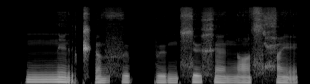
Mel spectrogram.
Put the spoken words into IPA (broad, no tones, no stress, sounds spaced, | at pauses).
nː ĩ r t͡ʃʼ œ̃ v f ʉ pː ʉ ŋ s y x ɛ̃ ŋ ɑ̃ s ħ ẽ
